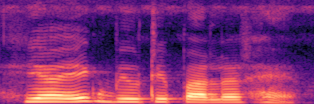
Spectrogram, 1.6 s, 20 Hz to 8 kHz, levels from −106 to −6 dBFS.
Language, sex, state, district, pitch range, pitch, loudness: Hindi, female, West Bengal, Alipurduar, 195-245 Hz, 230 Hz, -15 LUFS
